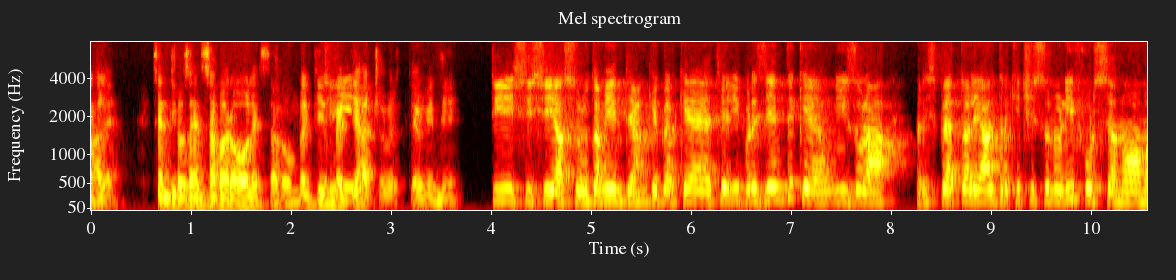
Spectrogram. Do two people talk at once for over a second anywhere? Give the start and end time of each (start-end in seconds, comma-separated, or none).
none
